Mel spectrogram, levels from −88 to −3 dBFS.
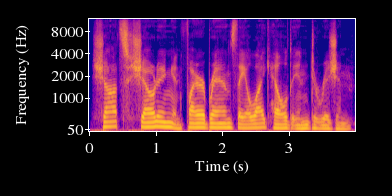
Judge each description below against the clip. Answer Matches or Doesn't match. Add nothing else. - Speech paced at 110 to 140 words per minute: Matches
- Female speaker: Doesn't match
